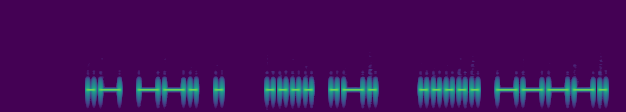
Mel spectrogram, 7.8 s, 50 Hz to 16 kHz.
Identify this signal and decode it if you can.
Morse code, heard as a keyed tone, about 15 wpm, 700 Hz. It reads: AGE HR 59
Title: Practice QSO - Exchange 3 - More Info - 15wpm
